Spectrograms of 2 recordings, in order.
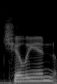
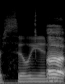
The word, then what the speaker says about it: Killian: Banton small pipes uh help me pronounce this one is it chillian or selan O'Brien yeah Killian O'Brien Killian okay um they make your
